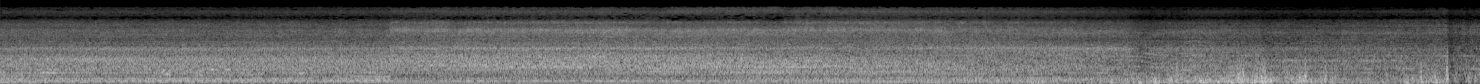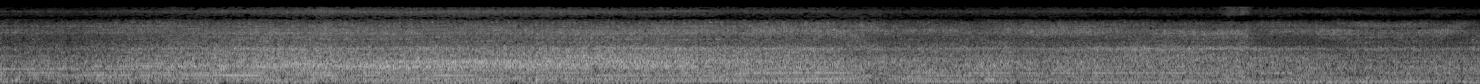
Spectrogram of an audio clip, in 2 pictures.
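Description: Regional train moving slowly past close by, with a steady engine drone over rumbling wheel noise. A louder, rattling stretch comes about twelve to fourteen seconds in, then the sound eases a little.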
